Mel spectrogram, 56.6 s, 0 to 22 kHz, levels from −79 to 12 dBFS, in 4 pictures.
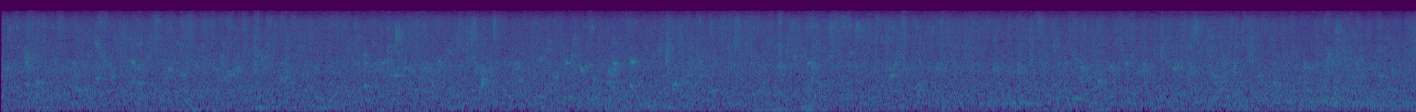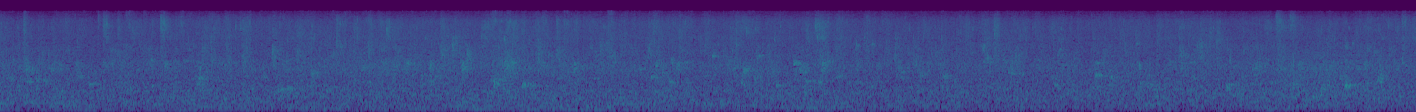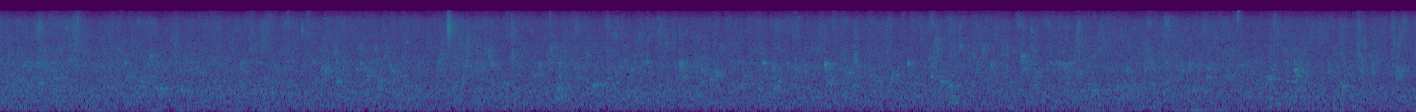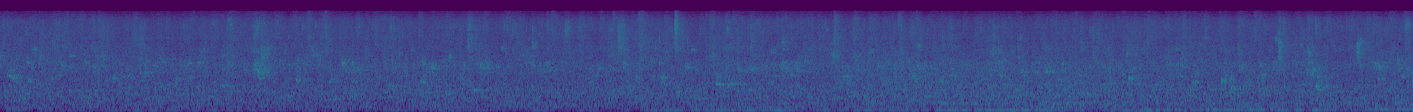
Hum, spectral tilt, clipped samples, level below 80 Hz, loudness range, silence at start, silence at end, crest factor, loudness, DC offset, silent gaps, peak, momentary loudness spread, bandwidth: none; 0 dB/octave; under 0.1%; -62 dBFS; 1 LU; 0 s; 0 s; 24 dB; -35 LUFS; under 0.1%; none; -14 dBFS; 2 LU; 15.5 kHz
